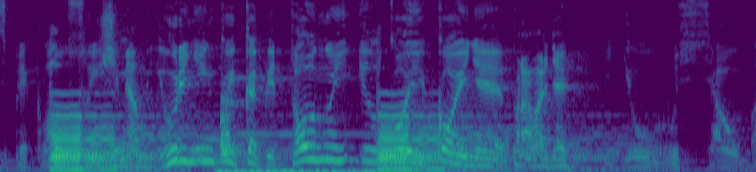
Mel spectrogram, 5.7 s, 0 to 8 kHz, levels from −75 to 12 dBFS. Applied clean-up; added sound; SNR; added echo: none; Gong + Organ; -2 dB; none.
